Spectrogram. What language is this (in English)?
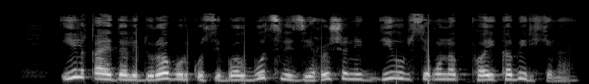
Dargwa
